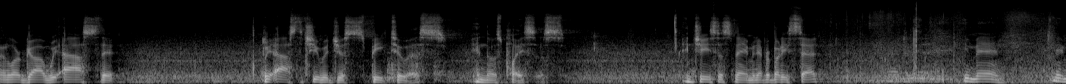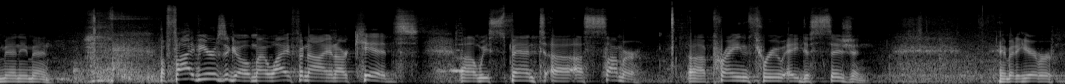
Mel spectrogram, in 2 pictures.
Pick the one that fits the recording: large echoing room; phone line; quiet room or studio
large echoing room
